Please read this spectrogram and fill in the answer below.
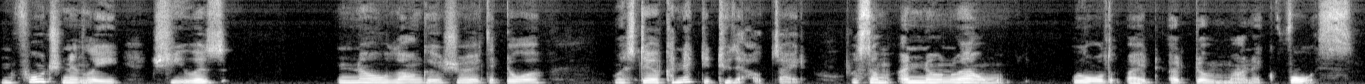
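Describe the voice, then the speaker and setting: A woman narrating a story as an amateur reader, halting and often stumbling over words. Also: medium pitch, steady tone, creaky, a little mellow, no room sound. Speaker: fan fiction reader.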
